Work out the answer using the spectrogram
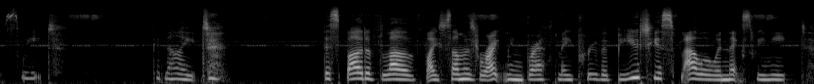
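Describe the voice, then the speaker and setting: A woman performing a lovestruck, wary young noblewoman in a Shakespearean scene, her delivery moving between hushed and impassioned. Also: fairly high pitch, steady tone, moderate pace, hardly any pauses, natural voice, rough recording. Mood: longing. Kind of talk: Shakespearean stage acting.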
